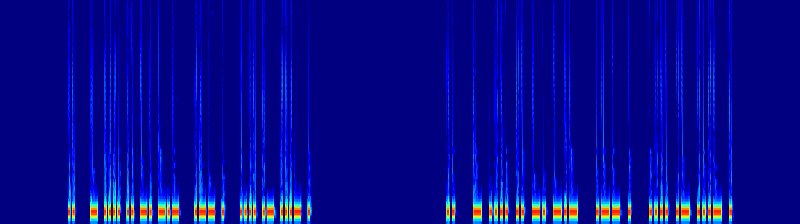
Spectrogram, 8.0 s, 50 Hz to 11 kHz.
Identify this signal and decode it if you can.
Morse code, heard as a keyed tone, about 59 wpm, 700 Hz. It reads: I THINK WE HAVE I THINK WE HAVE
